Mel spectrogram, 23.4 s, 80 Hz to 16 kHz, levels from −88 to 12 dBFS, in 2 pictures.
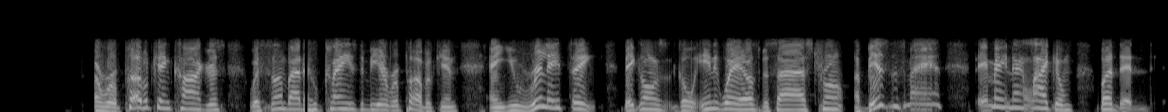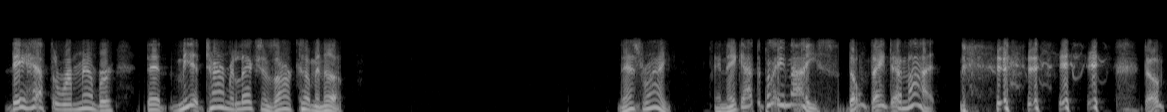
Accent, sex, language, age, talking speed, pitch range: American, male, English, 50-69, 140 wpm, 125-180 Hz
